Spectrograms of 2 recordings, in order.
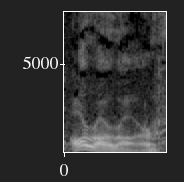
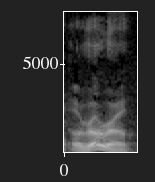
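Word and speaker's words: Ororo: I mean, you always say her name, but don't really until you read it as Aurora. – What? What are you talking about? – Yeah. What the hell? – Yeah, it's O-R-O-R-O. – Yeah, Aurora. – Aurora.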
